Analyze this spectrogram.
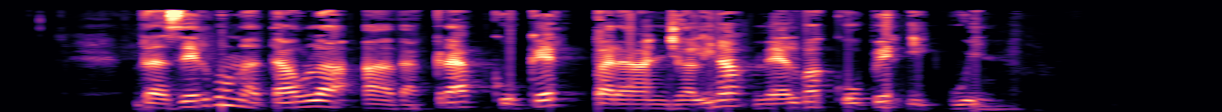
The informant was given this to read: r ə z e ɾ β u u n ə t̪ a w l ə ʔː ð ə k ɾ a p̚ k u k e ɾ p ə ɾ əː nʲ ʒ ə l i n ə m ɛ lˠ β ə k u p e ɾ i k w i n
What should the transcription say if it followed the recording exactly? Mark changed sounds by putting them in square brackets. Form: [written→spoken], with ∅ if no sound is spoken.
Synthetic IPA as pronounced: r ə z e ɾ β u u n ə t̪ a w l ə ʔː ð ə k ɾ a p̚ k u k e ɾ p ə ɾ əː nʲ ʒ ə l i n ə m ɛ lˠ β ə k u p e ɾ i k w i n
